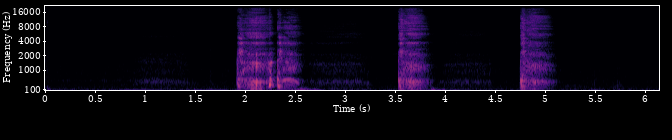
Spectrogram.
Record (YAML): three_cough_length: 6.1 s
three_cough_amplitude: 4428
three_cough_signal_mean_std_ratio: 0.36
survey_phase: alpha (2021-03-01 to 2021-08-12)
age: 18-44
gender: Female
wearing_mask: 'No'
symptom_cough_any: true
symptom_fatigue: true
symptom_fever_high_temperature: true
symptom_headache: true
symptom_onset: 3 days
smoker_status: Never smoked
respiratory_condition_asthma: false
respiratory_condition_other: false
recruitment_source: Test and Trace
submission_delay: 1 day
covid_test_result: Positive
covid_test_method: RT-qPCR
